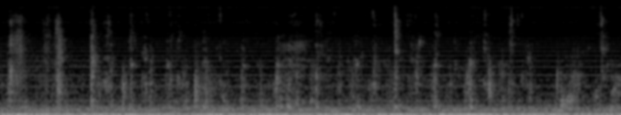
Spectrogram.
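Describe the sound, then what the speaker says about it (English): Close, faint crunching bites into a crispy Jet's Detroit style Triple Roni pizza, a series of sharp irregular crunches spread over several seconds with no talking. "That crunch is amazing. It's like every bite is crunchy."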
